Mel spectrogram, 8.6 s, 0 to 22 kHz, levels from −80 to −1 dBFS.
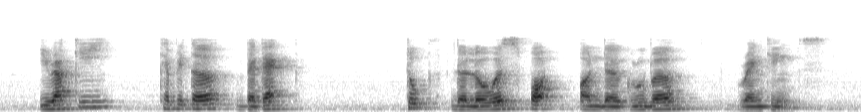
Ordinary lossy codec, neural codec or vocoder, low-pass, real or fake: none; none; 5.4 kHz; real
